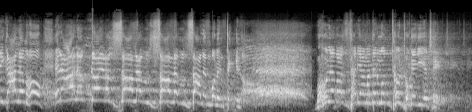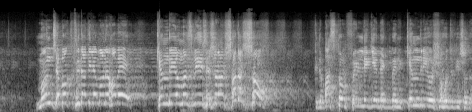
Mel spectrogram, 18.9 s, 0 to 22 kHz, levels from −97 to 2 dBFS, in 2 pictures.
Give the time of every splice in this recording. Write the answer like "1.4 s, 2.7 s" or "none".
6.2 s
